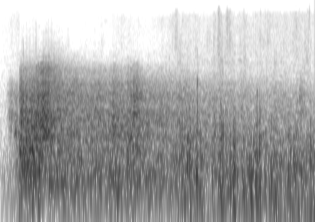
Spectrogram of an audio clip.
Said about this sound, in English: On Wednesday, the Syrian military and its allies released this footage of bombing in eastern Aleppo.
